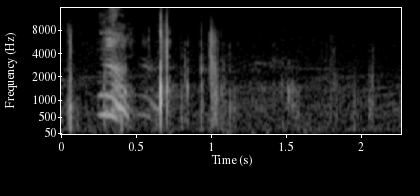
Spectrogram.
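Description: A brief voice, then a single sharp crack of a cricket bat striking the ball about half a second in, followed by a few faint ticks over low stadium ambience.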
